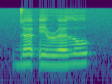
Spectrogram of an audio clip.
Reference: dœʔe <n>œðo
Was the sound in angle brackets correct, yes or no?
no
